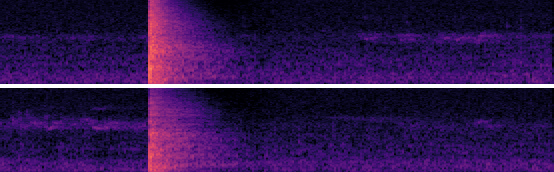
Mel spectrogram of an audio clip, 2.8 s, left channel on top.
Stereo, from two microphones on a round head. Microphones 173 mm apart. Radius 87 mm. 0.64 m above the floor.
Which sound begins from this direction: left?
A pop, at 0.8 s.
